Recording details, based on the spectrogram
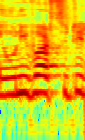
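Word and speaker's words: university: একটা জিনিস বলি, এখানে যে ইউনিভার্সিটি লেখা আছে, এখানে দেখো শুরুটা কি দিয়ে আছে? ইউ। ইউ দিয়ে আছে। ইউটা ভাওয়েল, উচ্চারণও হচ্ছে ভাওয়েলের মতো, কিন্তু আমরা এখানে তাও অ্যান বসাতে পারবো না।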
